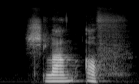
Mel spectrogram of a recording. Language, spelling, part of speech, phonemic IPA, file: Dutch, slaan af, verb, /ˈslan ˈɑf/, Nl-slaan af.ogg
- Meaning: inflection of afslaan: 1. plural present indicative 2. plural present subjunctive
